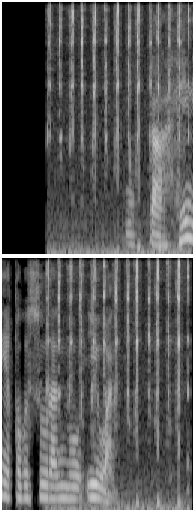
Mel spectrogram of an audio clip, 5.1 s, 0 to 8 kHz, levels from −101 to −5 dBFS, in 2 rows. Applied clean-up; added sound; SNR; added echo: none; Scissors; -4 dB; none.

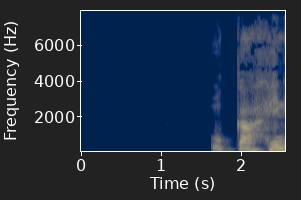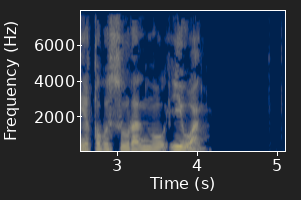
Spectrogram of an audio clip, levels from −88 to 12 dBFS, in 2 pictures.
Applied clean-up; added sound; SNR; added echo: none; none; none; none.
